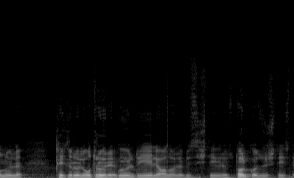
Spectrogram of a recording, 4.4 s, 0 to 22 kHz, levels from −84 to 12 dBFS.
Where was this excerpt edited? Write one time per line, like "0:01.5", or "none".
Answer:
0:01.8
